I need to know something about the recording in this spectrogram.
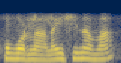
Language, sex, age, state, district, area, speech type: Bodo, female, 45-60, Assam, Kokrajhar, rural, conversation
